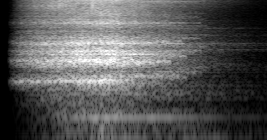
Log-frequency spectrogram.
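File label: Whisper, Korean; voices; heroes; Xerah; kings raid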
